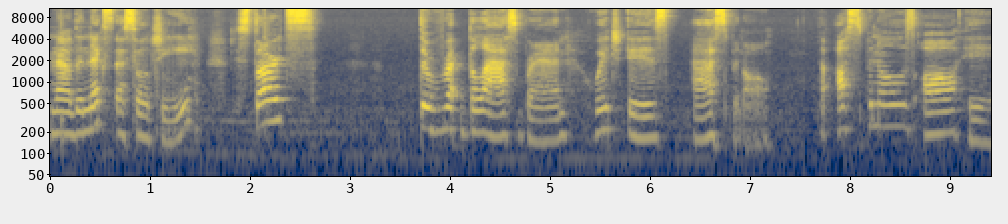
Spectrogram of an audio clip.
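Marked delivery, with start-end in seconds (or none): 7.7-9.3 very bad, fake put-on British accent. Introducing the brand Aspinall on the channel, bad put-on British accent. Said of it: "That's the worst and probably the only British accent you'll have me ever attempt".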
